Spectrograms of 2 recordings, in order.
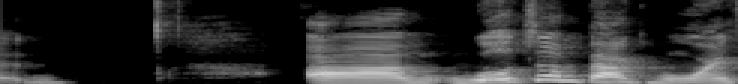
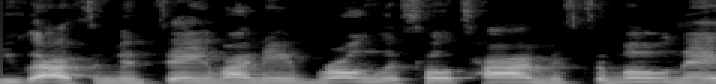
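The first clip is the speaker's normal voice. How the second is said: plain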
